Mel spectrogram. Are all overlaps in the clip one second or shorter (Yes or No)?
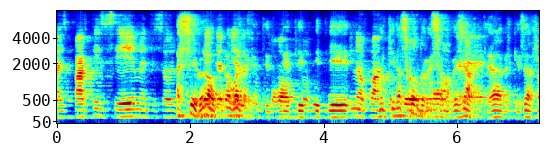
No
